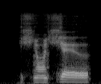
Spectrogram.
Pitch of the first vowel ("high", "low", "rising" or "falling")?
low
